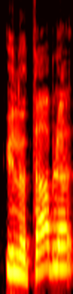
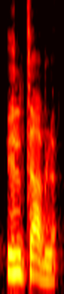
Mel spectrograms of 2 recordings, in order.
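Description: First: It is said in a southern Marseille accent. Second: It is said in a standard French accent.

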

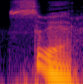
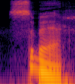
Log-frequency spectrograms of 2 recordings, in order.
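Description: First: The vowels are squeezed and barely heard. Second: The same.

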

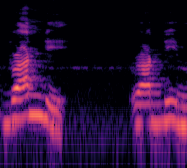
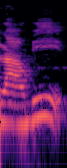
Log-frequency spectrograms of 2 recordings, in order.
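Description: First: The first syllable sounds like 'ron'. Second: The first syllable sounds like 'lao'. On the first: The speaker calls it right. "รอนนะ, ไม่ใช่ลาว" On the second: The speaker calls it wrong. "จะพูดผิดอยู่เรื่อยเป็นลาวดี้"

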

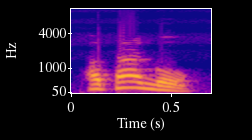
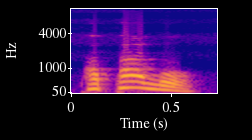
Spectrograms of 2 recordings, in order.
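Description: The two takes are said the same way.

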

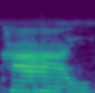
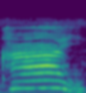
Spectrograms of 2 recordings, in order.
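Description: First: The syllable has a low tone. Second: The syllable has a falling tone. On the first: "ไม้เอกขาย" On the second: "ไม้โทค่าย"

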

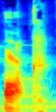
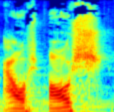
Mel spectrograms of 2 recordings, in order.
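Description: First: The name ends with a hard k sound. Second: The name ends with a soft sh sound. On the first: "Like a hard CH" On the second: "You say Osh"

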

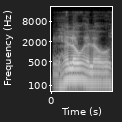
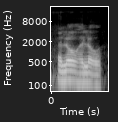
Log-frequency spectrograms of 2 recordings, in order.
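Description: First: The audio is unprocessed, with wind and breathing. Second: The audio is noise-reduced and from farther away.

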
